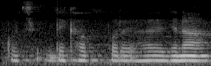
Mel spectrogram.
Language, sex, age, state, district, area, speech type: Maithili, female, 30-45, Bihar, Samastipur, rural, spontaneous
